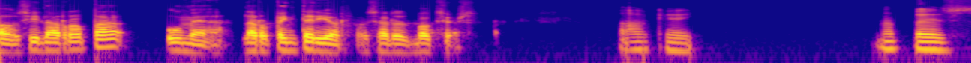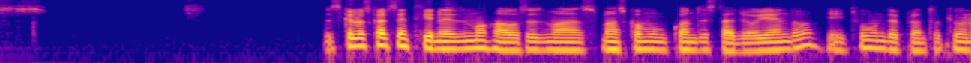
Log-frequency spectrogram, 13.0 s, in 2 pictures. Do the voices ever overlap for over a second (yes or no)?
no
